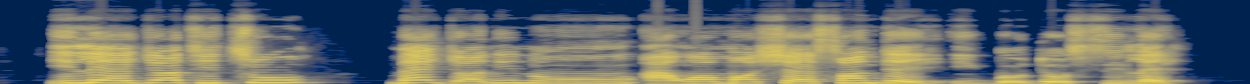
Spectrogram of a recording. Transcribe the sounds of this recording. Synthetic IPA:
i˧le˦ɛ˧d͡ʒɔ˦ti˧tu˦ | mɛ˦˨d͡ʒɔ˧˦nĩ˦nũ˦a˦˨w̃ɔ̃˧ɔ˧mɔ̃˧ʃɛ˦sã˦n˦de˦˨i˨ɡ͡bo˨do˧si˦lɛ˦˨

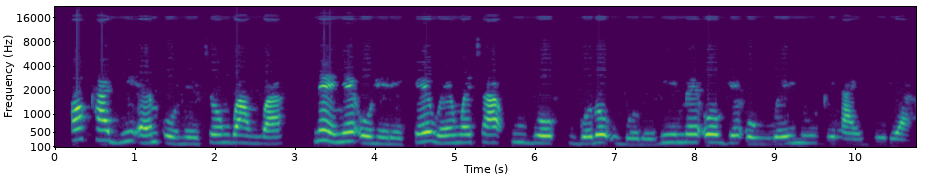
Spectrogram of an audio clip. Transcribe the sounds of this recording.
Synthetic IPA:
ɔ˦ka˦di˦ɛ˨m̩˦o˨ne˨to˦ŋ̩˦ɡʷa˦ŋ̩˦ɡʷa˦ | ne˦˨ɲe˦ʔo˨ɦe˨ɾe˨ke˦we˨˦ŋʷe˦ta˦u˦ɡ͡bo˦ | u˨ɡ͡bo˨ɾo˦u˨ɡ͡bo˨ɾo˨ni˦me˦ʔo˦ɡe˦ʔo˨wu˨we˦i˦ɦi˦bi˦na˨ɪ˨d͡ʒi˦ɾi˨a˨

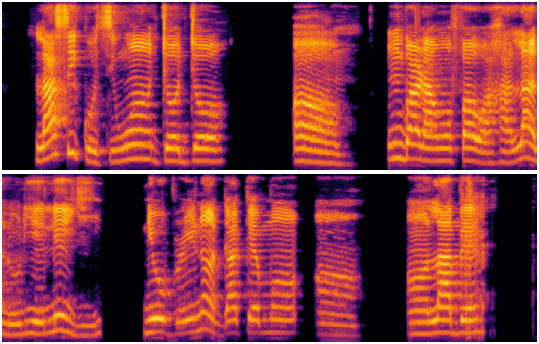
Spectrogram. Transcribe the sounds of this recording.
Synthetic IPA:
la˨˦si˦˨ko˨ti˨˦w̃ɔ̃˦d͡ʒɔ˧d͡ʒɔ˧˦˨ | n̩˦ba˦ɾa˧˨w̃ɔ̃˧fa˧o˨a˨ɦa˨la˦˨lo˨˦ɾi˦e˧le˦˨ji˨˦ | nĩ˦o˧bĩ˨ɾ̃ĩ˦nãː˦˨da˨˦kɛ˦mɔ̃˦˨ | ã˧la˦bɛ˦

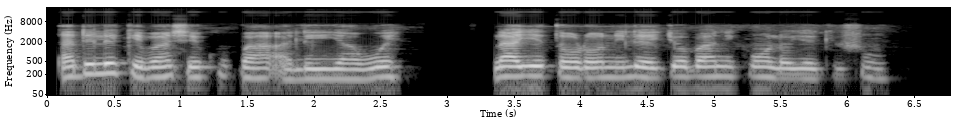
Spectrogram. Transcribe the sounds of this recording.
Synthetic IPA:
a˧de˦le˦ke˦˨ba˨˦ʃe˧ku˦k͡pa˧a̰˨le˨i˨ja˨wo˨˦ɛ˦˨ | la˦je˦tɔ˧ɾɔ˧nĩ˧˦lɛ˦˧d͡ʒɔ˦ba˦nĩ˦kũ˦ɔ̃˦˨lɔ˧jɛ˧kĩ˧˦fũ˦˨

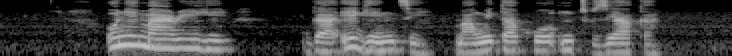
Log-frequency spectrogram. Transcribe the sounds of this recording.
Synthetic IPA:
o˦ɲe˦ma˦˨ɾi˦ɦe˦ | ɡa˨e˦ɡe˨n̩˦ti˨ | ma˨ŋʷi˦ta˦kʷo˦n̩˦tu̥˨zi˦a˦ka˦

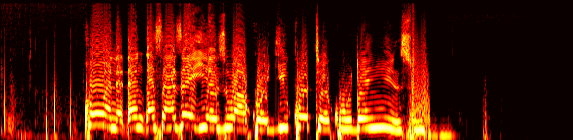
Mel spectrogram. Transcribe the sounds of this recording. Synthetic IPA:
kʷoː˦wɐ˨ne˨ɗɐ˦ŋkʼɐ˦saː˦za˦˨jʔɪ˦ja˨zʊ˦waː˨kʷoː˨ɡʲiː˦kʷoː˦teː˨kʷuː˦dɔ˦ɲjɪ˦˨nsu˦ʔ

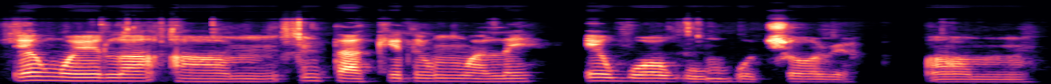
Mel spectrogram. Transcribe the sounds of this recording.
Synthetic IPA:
e˦ŋʷe˨˦la˦a˨m̩˨n̩˦ta˨kɪ˦lɪ˦ŋ˦ŋʷa˨lɪ˦ | e˦ɡ͡bɔ˦ɡʷʊ˨m̩˦bʊ˨t͡ʃɔ˦bja˨ | a˨m̩˨

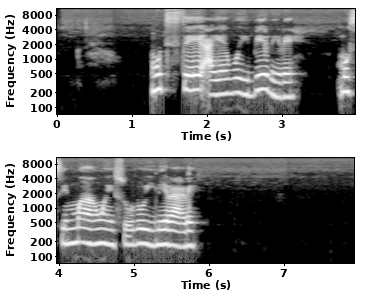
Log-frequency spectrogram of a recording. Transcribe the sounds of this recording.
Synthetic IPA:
mo˧ti̥˧se˦a̰˨jɛ˧wo˧i˨be˦˨ɾi˨ɾɛ˧ | mo˧si˨˦mã˦a˨w̃ɔ̃˧i˨so˨ɾo˧˦i˧˨le˦ɾa˧˨ɾɛ˧

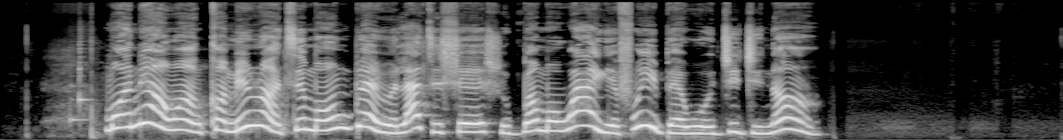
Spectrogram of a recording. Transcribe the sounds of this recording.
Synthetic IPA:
mo˧nĩ˦a˦˨w̃ɔ̃˧ŋ̩˨kã˧˨mĩ˨˦ɾ̃ã˦˨ti˨˦mo˧n̩˦ɡ͡bɛ˦i˦˨ɾo˨la˨˦ti˧ʃe˧ʃu˨ɡ͡bɔ̃˨˦mo˧wa˦˨je˨fũ˨˦i˦˨bɛ˨wo˨d͡ʒi˧d͡ʒi˨nãː˦˨

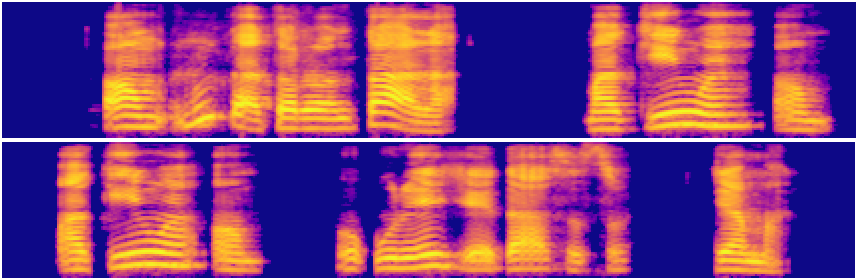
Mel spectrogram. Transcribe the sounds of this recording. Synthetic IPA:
ɔ˨m̩˨lu˦ta˨tɔ˨ɾɔ˨n̩˨ta˦˨la̰˨ | ma˨ki˦ŋʷe˦ɔ̰˨m̩˨ | mʔa˨ki˦ŋʷe˦ɔ˨m̩˨ | o˨k͡pu˨ɾe˦d͡ʒḛ˨da˦sʊ˨tʊ˦ | d͡ʒe˦ma̰˨

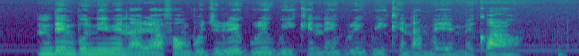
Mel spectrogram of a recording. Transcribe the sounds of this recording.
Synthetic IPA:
n̩˦dɪ˦m̩˦bʊ˨ni˦me˦na˨ɾɪ˨˦a˦fɔ˦m̩˦bʊ˦d͡ʒu˨ɾe˦ɡʷu˨ɾe˦ɡʷi˦kʰe˦ne˦ɡʷu˨ɾe˦ɡʷi˦kʰe˦na˨m̩˦me˦ɦe˨m̩˦me˦kɔ˦a˦ɦʊ˨

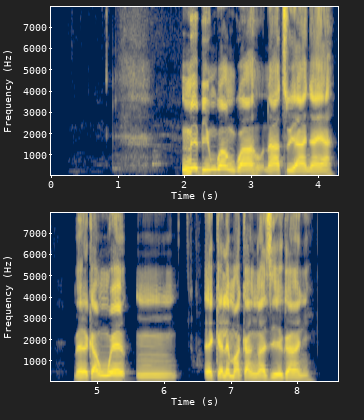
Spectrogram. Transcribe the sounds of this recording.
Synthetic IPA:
m̩˦me˦bi˨ŋ̩˦ɡʷa˦ŋ̩˨ɡʷa˦a˦ɦʊ̰˨na˦a˦tʊ˦ja˦a˦ɲa˦ja˦ | me˨ɾe˨ka˨ŋ̩˦ŋʷe˦n̩˦ | e˨ke˨lɪ˦ma˨ka˨ŋ̩˦ŋa˨zi˦e˦ɡa˦a˨ɲɪ˦

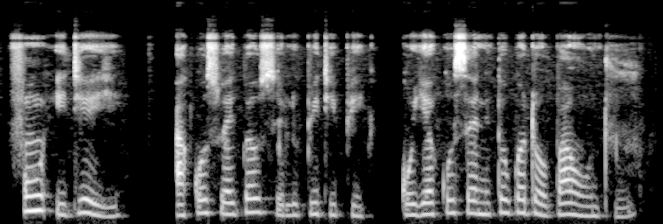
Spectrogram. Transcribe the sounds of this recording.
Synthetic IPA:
fũ˦i˦˨di˨˦e˦˨ji˨˦ | a˨ko˦su˧ɛ˧ɡ͡bɛ˦o˦˨se˨lu˨˧pi˦di˧pi˧˨ | ko˨jɛ˧ko˦sɛ˦nĩ˧to˦ɡ͡bɔ˦dɔ˦˨ba˨˦õ˧du˨˦

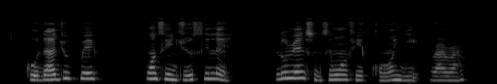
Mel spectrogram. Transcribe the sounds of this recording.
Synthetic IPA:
ko˨da˨˦d͡ʒu˦k͡pe˦ | w̃ɔ̃˦ti˧d͡ʒu˨˦si˦lɛ˦˨ | lo˦ɾi˦ɛ˦˨sũ˨ti˨˦w̃ɔ̃˦fi˧kʰɔ̃˨˦ji˦˨ɾa˧ɾa˧

